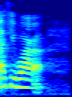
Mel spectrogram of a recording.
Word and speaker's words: Akihabara: That's what it's called, Akihabara. I think that's how you pronounce it.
